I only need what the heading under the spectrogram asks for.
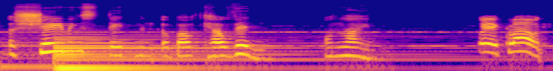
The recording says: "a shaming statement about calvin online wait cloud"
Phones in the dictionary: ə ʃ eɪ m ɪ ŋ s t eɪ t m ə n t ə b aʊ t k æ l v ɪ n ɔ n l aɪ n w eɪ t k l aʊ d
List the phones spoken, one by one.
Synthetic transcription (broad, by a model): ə ʃ eɪ m ɪ ŋ s t eɪ t m ə n t ə b aʊ t k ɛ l v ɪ n ɔ n l aɪ n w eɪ k l aʊ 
